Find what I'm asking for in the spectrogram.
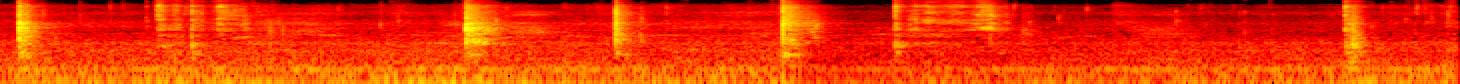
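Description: A spoon scrapes and clinks against a pan while peas are stirred into a potato bhaji, about a dozen sharp metallic taps and scrapes at an uneven pace over a low sizzle, close and fairly clear.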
